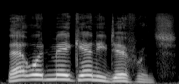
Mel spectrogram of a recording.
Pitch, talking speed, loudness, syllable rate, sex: 180 Hz, 165 wpm, -15 LUFS, 5.6 syllables/s, male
